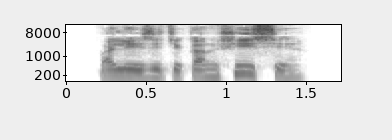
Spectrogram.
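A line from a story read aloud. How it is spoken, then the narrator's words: Menacing. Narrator (Russian): грозно проговорил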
